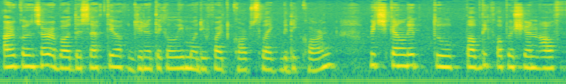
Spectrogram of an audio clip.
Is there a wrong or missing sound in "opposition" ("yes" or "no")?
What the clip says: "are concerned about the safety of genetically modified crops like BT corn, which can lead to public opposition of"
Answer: yes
